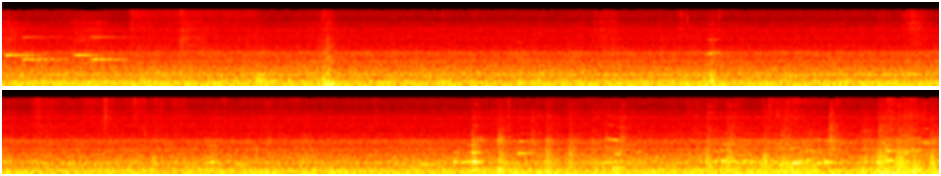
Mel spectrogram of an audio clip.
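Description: Cabin of a local electric train pulling out of a station: a steady low rumble and hum, with a few short beeps right at the start. From about three-quarters of the way in, the running noise grows louder, with motor tones and wheel clacks, as the train picks up speed.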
